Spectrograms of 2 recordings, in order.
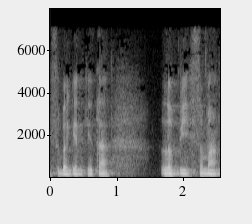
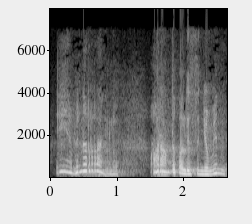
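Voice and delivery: excited insistence; 14 semitones higher, 4 dB louder than usual. Real, not acted. Penegasan bersemangat.

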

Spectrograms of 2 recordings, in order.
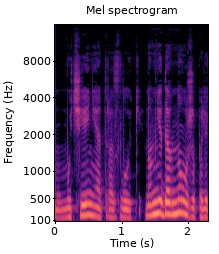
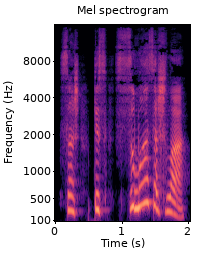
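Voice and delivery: much higher, stung and indignant; offended; 9 semitones higher, 7 dB louder than usual. Acted. Stezhka, hurt by Sasha's crude joke, high and indignant. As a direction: recoil as if slapped by the words. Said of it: "обиделась Стежка".

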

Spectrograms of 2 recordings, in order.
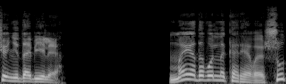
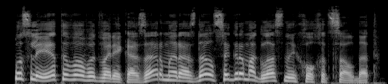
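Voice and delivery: ordinary delivery, nothing marked

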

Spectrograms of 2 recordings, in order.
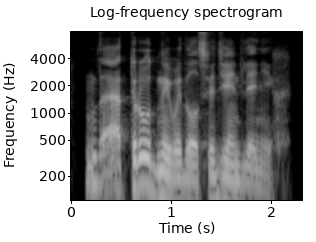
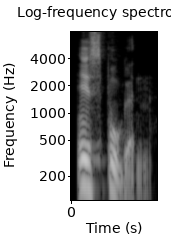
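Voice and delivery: usual speaking voice

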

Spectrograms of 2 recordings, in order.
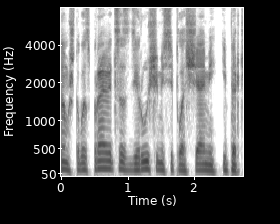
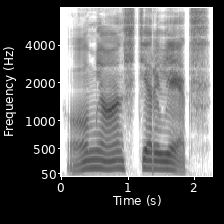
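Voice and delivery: very slow, higher creature drawl; Yera sneering; 4 semitones higher, much slower than usual. A narrator's reading. Troll-woman on the clever guard, drawn-out sneer. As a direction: drawl out grudging, amused admiration. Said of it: "усмехнулась Ера".

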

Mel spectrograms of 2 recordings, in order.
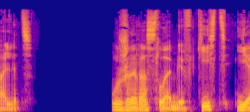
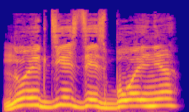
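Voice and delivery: put-on high, slow, slurred drunk prince; sway and slur like a drunk noble; slower than usual. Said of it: "донёсся от входа пьяный голос".

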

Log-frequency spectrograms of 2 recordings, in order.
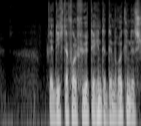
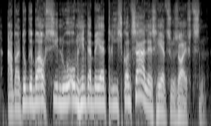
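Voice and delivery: put-on higher, louder teasing old poet; mocking poet; 5 semitones higher, 7 dB louder than usual. Poet teasing the lovesick postman, higher and loud. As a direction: rib the lovesick boy with gusto.

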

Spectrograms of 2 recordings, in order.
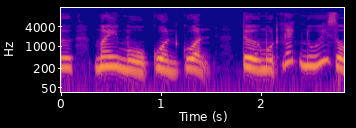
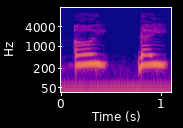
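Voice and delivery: distant echo; 5 semitones higher than usual. A narrator's reading. Mountains throwing back the mother's call, echoing high. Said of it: "tiếng núi âm âm dội lại tiếng gọi của bà".

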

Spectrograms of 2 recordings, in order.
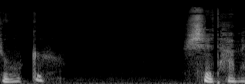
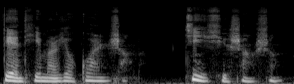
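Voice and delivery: usual speaking voice

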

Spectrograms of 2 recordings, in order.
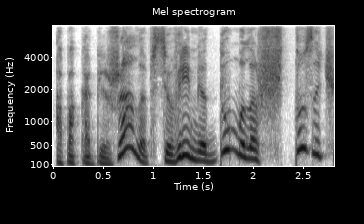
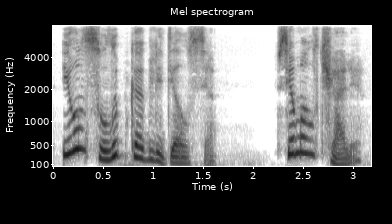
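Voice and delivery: ordinary delivery

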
